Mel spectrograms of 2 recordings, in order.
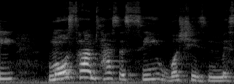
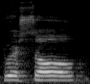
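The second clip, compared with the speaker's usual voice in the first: normal talking voice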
